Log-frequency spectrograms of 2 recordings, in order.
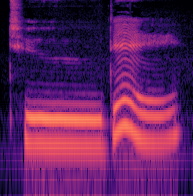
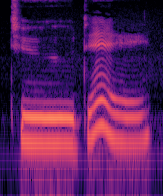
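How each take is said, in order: The two takes are said the same way.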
